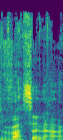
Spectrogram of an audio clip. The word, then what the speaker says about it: Wassenaar: I think it's pronounced Wassenaar because I think the W is a V, but I know it is in German.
